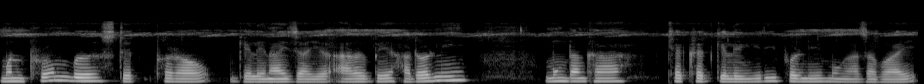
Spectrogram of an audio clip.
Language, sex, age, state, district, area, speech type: Bodo, male, 18-30, Assam, Chirang, rural, spontaneous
